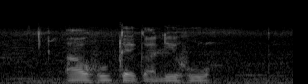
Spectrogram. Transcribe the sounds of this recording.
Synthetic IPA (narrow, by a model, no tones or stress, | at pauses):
ahʊǃɛkʼalɪhʊ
